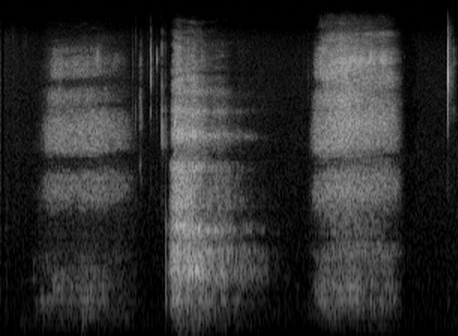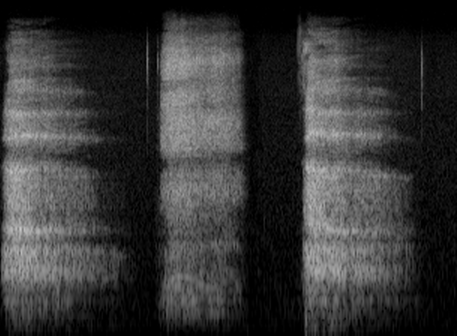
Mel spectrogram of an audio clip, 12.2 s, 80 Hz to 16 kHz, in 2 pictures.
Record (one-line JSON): {"exhalation_length": "12.2 s", "exhalation_amplitude": 8543, "exhalation_signal_mean_std_ratio": 0.49, "survey_phase": "beta (2021-08-13 to 2022-03-07)", "age": "65+", "gender": "Female", "wearing_mask": "No", "symptom_cough_any": true, "smoker_status": "Ex-smoker", "respiratory_condition_asthma": false, "respiratory_condition_other": false, "recruitment_source": "REACT", "submission_delay": "4 days", "covid_test_result": "Negative", "covid_test_method": "RT-qPCR", "influenza_a_test_result": "Negative", "influenza_b_test_result": "Negative"}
